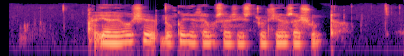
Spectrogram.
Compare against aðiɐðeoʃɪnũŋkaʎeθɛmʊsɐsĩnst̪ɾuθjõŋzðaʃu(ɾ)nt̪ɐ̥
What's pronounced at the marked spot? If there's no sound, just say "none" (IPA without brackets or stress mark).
none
